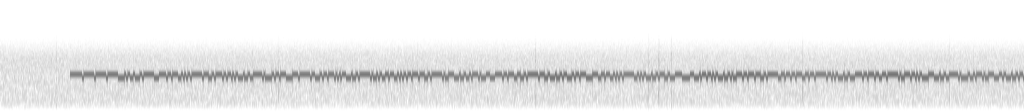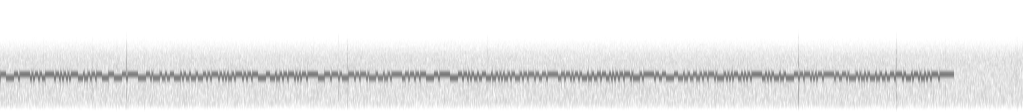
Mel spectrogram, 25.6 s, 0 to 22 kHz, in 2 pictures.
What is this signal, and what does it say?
RTTY (50 baud, 170 Hz shift), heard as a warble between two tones, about 1360 Hz centre, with static crashes. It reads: M4UKJ VE9A6 DPR7B GZM8U A904R UMTHJ B7P0J M2BJO VEGBN 5FVJX 95TEL NKSK5 6OKO3 P5TJL SA2PF PR3WT I364R T6WED LKHDK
